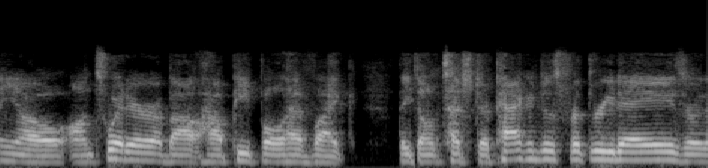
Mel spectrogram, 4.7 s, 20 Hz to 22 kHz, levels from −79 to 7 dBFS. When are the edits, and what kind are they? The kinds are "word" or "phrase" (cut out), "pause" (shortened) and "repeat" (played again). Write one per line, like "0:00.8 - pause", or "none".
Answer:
0:02.8 - word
